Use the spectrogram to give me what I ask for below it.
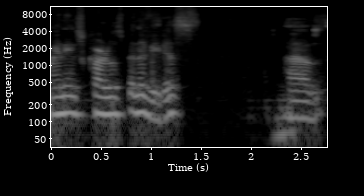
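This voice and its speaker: Somewhat breathy, a man speaks at a moderate pace and medium pitch with monotone, flat intonation. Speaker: patient advocate, person with tetraplegia. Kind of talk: panel introduction. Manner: soft-spoken, quiet. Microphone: too quiet, far from mic.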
